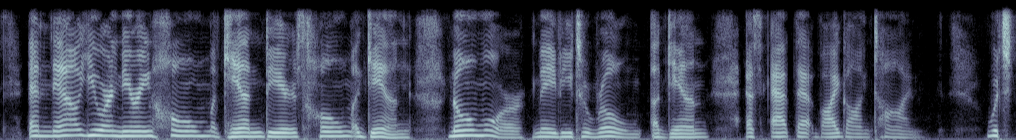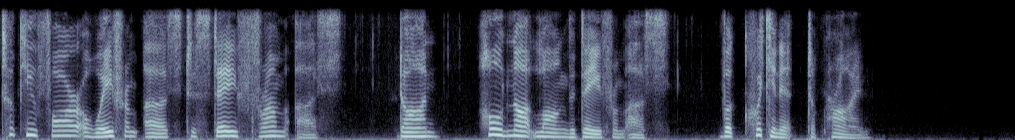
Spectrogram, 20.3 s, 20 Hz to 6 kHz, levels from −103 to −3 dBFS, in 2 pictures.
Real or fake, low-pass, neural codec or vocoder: fake; 5.4 kHz; codec, 16 kHz, 4 kbps, FunCodec, trained on Chinese and English, 50 frames a second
